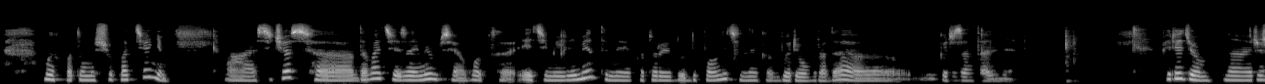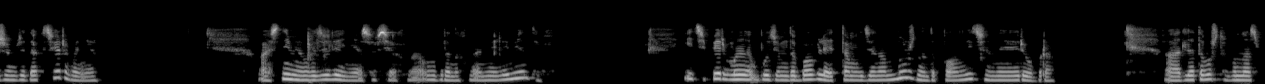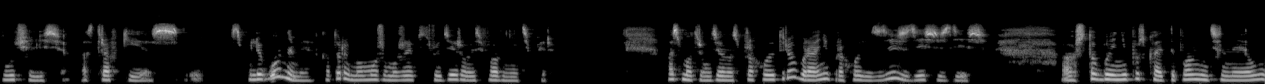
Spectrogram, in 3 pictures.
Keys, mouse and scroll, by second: 10.6 F9, 12.3 Tab, 15.6 a, 20.3 click, 20.7-22.7 middle drag, 34.9-37.9 middle drag.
